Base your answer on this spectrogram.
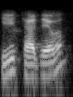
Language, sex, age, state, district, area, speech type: Sindhi, male, 30-45, Gujarat, Junagadh, rural, conversation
